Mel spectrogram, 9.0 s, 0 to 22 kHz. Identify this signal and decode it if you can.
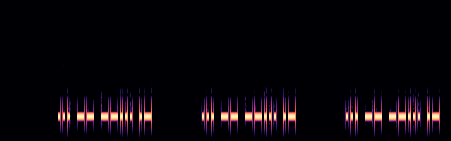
Morse code, heard as a keyed tone, about 25 wpm, 700 Hz. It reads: SM7A SM7A SM7A
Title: DXCC-100 Call Signs - 4 Characters - Repeated 3x - 25wpm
